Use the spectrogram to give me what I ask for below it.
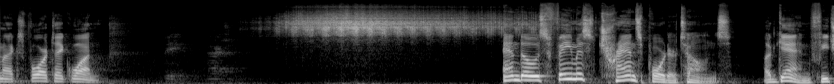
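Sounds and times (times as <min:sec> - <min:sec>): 
speech: 0:00.0 - 0:01.2, 0:05.1 - 0:08.3
rattling maracas sound effect: 0:02.4 - 0:06.1.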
